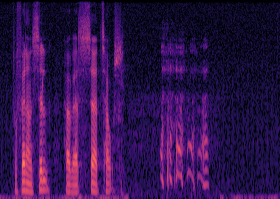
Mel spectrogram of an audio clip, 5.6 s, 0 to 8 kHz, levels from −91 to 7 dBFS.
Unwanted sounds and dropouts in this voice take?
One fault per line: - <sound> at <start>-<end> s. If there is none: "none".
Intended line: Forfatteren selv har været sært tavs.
- laugh at 3.2-4.2 s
